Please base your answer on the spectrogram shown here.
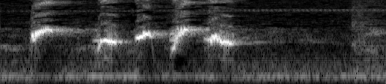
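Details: Caged training decoy Red-whiskered bulbul singing at morning in a double-note wild style; one fast phrase of five clear, looping whistled notes, then quiet.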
